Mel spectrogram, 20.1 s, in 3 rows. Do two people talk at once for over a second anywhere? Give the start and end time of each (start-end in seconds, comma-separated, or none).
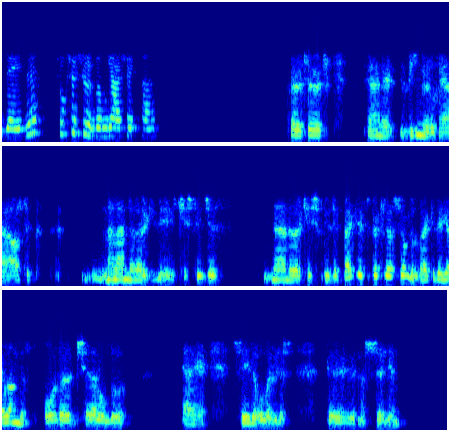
none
